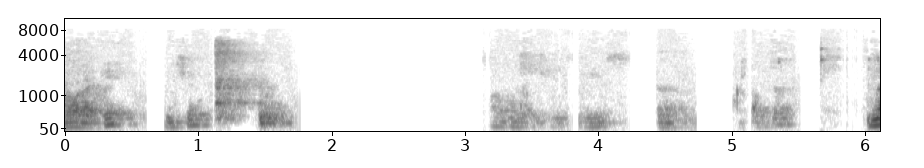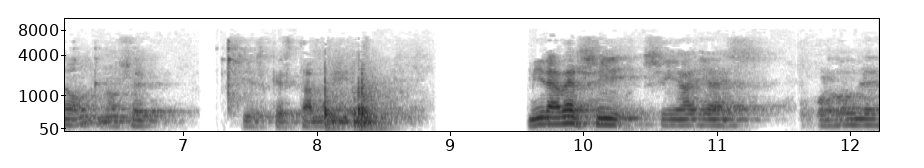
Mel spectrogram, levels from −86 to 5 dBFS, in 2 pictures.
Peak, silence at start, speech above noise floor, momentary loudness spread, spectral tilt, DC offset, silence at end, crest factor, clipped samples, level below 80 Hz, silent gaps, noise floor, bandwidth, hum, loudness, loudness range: -2 dBFS; 0 s; 27 dB; 24 LU; -7 dB/octave; under 0.1%; 0 s; 24 dB; under 0.1%; -56 dBFS; 0.64-0.74 s, 1.76-3.13 s, 4.26-4.42 s, 4.74-5.00 s, 5.53-5.65 s, 7.15-7.24 s, 8.92-9.57 s; -49 dBFS; 7.8 kHz; none; -22 LUFS; 23 LU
